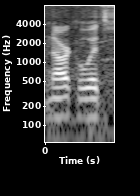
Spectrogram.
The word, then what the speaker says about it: Narkiewicz: versus just dark woods you better pronounce that one uncle wits that's looking the press guide there maybe they have pronunciation ARCA wits at 149 been shirt from Iowa narka wits from Penn State shot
